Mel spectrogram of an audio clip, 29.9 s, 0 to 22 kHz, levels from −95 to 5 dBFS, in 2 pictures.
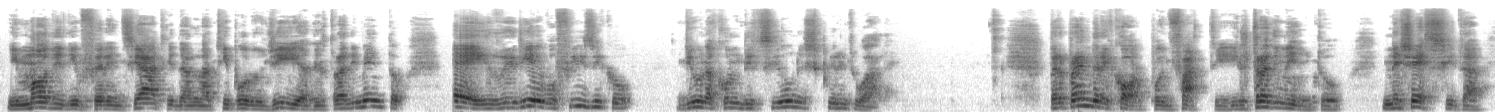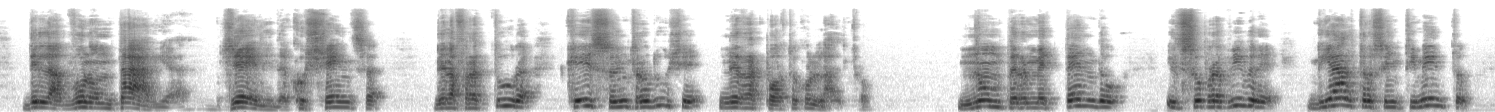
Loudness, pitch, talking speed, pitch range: -22 LUFS, 185 Hz, 85 wpm, 150-220 Hz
